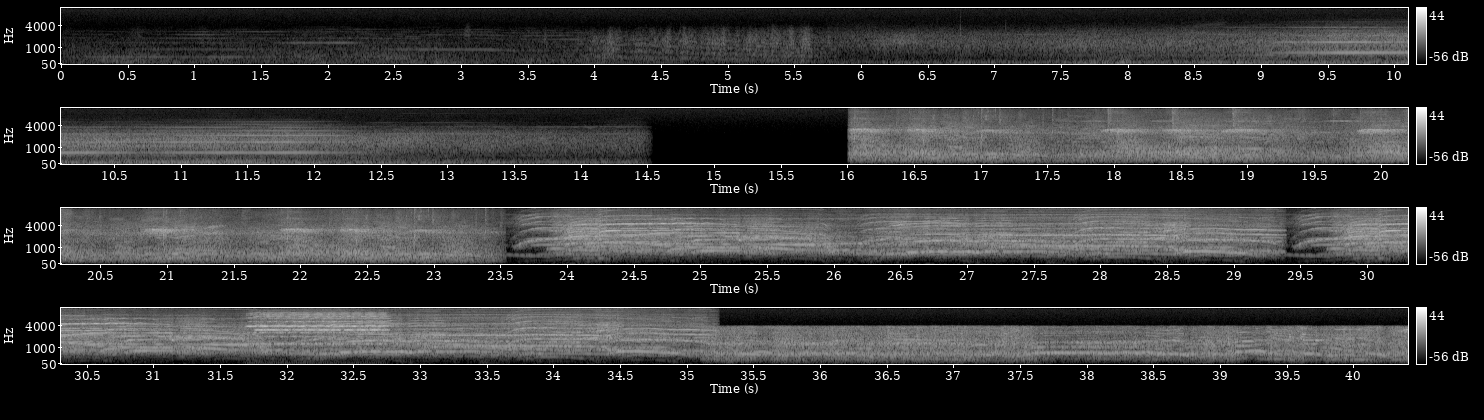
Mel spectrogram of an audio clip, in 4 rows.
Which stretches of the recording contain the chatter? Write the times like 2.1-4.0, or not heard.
16.0-40.3.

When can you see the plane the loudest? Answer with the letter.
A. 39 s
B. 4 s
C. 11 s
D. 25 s
C.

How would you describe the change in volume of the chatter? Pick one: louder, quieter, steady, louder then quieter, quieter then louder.
steady.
